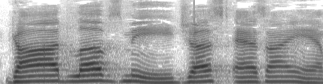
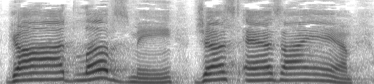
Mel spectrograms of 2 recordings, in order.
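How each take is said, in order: First: It is said in a milder, less forceful way. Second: It is said more forcefully and boldly.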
